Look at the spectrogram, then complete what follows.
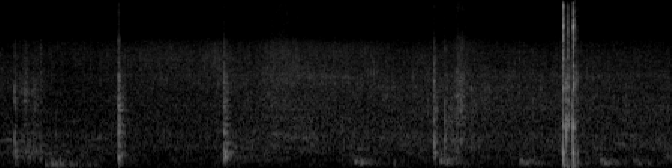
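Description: Scattered light knocks and clicks, a few seconds apart, with a louder double knock near the end.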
